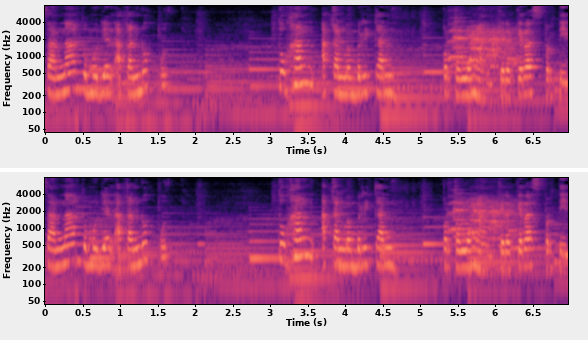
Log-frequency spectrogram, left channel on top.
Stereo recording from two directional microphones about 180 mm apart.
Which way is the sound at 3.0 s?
35° right (ahead or behind).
